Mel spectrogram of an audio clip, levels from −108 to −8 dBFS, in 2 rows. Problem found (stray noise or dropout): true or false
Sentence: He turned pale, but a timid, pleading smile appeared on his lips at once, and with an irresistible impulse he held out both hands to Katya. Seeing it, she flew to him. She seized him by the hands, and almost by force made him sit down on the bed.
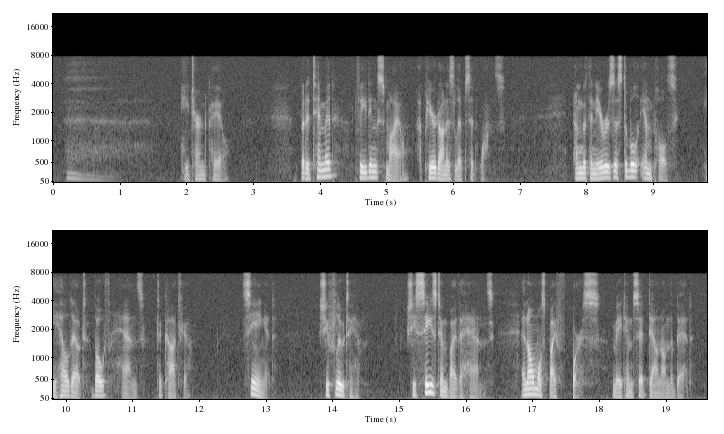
true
